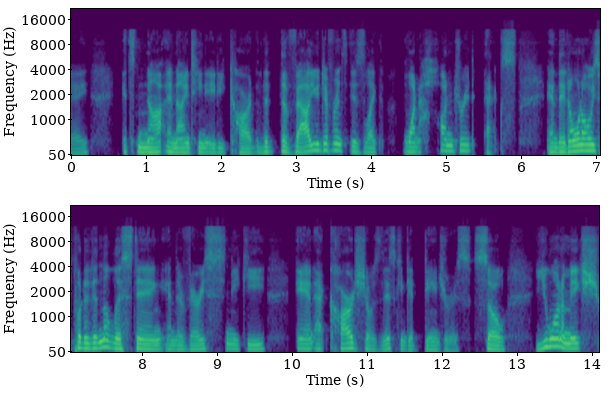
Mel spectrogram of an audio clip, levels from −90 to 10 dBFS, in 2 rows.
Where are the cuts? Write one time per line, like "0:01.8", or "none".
none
